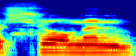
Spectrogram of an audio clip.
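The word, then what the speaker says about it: Hjulmand: as well i think i think it's casper casper schulman but with the hj pronounced shh oh it is casper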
